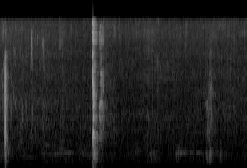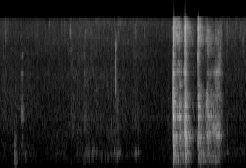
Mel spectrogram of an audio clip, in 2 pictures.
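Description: Rainbow chard and garlic wilting in a hot pan over a wood fire, turned with tongs, giving faint scattered clinks and scrapes with a louder clattering burst of metal on pan near the end.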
